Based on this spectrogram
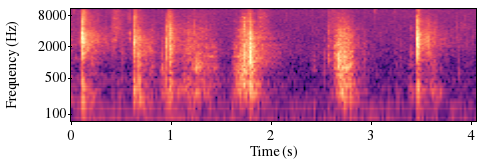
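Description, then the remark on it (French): A wooden table drawer is pulled open, with a series of short scraping slides and knocks spread over a few seconds and no voices. “Les récépissés de la poste sont dans le tiroir de cette table.”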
